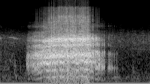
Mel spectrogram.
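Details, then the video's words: A female Eurasian bittern in Latvia at 9:25 AM on 7 May 2022 gives one loud, harsh, rasping squawk under a second long in response to an unidentified aerial threat. "Eurasian Bittern~Response of female to unidentified aerial threat"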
